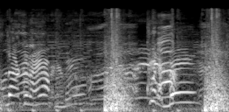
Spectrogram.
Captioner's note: banging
